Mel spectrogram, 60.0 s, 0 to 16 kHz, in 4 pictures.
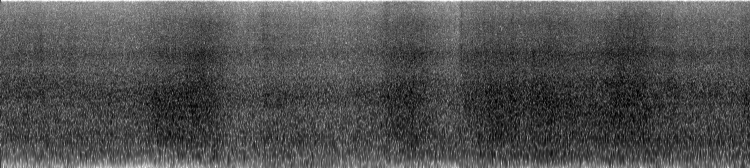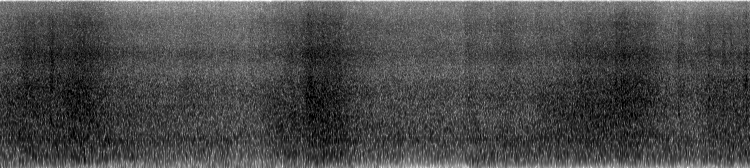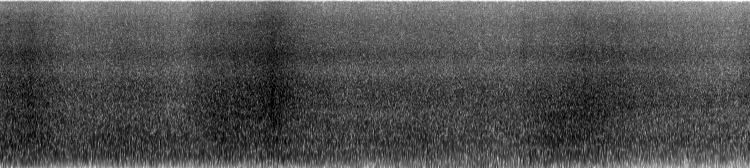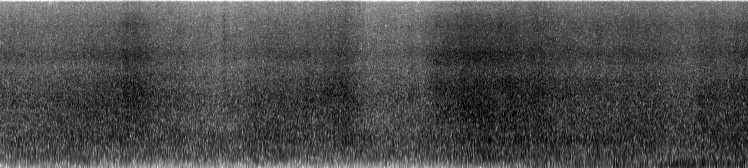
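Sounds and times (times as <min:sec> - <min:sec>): ocean waves breaking on shore: 0:00.0 - 0:59.9.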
